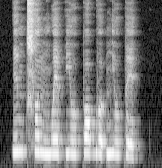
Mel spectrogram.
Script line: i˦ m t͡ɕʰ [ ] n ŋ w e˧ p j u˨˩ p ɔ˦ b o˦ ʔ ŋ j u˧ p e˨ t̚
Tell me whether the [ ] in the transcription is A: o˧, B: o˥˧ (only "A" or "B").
B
